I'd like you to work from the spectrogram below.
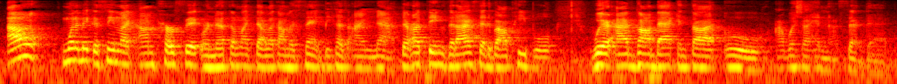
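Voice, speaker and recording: Here an opinionated commentator riffs unscripted for an audience, voice mid-pitched and sharp, hammering points with slang and plenty of swearing. The room echoes, the sound is bright, and a little background noise lingers.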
